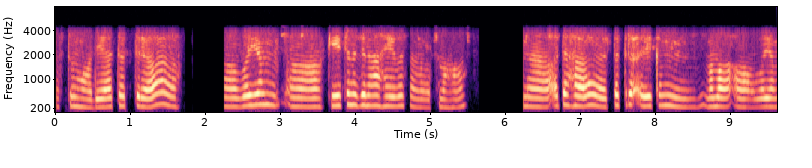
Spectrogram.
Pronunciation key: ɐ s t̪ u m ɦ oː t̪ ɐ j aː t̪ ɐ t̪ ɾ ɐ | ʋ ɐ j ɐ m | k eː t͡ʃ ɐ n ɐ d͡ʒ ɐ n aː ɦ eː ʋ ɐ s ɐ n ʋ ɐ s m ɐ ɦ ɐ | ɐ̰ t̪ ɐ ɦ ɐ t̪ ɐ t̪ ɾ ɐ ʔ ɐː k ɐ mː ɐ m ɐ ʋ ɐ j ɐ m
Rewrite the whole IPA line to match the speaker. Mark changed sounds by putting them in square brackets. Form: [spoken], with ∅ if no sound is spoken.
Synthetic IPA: ɐ s t̪ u m ɦ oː [d̪] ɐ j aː t̪ ɐ t̪ ɾ ɐ | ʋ ɐ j ɐ m | k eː t͡ʃ ɐ n ɐ d͡ʒ ɐ n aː ɦ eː ʋ ɐ s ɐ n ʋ ɐ s m ɐ ɦ ɐ | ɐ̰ t̪ ɐ ɦ ɐ t̪ ɐ t̪ ɾ ɐ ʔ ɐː k ɐ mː ɐ m ɐ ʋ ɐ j ɐ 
